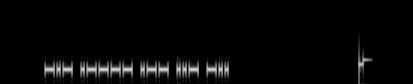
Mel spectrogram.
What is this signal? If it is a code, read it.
Morse code, heard as a keyed tone, about 40 wpm, 700 Hz. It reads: K1WUD
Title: USA Call Signs - 6x Character Spacing - 40wpm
